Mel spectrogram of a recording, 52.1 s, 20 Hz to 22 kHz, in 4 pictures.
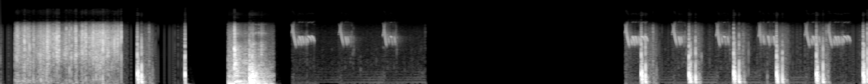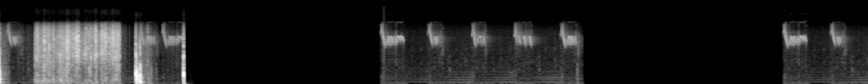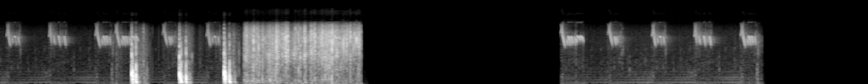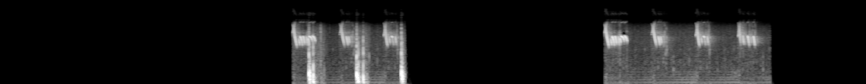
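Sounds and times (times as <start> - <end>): small bird chirping: 4.4 - 6.2, 9.4 - 15.8, 18.8 - 21.8, 24.8 - 31.1, 34.5 - 37.5, 43.5 - 45.2, 48.2 - 50.6.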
